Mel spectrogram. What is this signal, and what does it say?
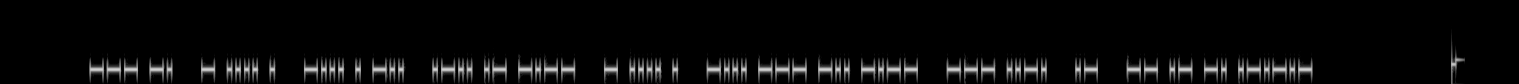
Morse code, heard as a keyed tone, about 28 wpm, 700 Hz. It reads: ON THE BED LAY THE BODY OF A MAN.
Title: Sentences from Top 1000 Words - Review Part 2 - 28wpm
